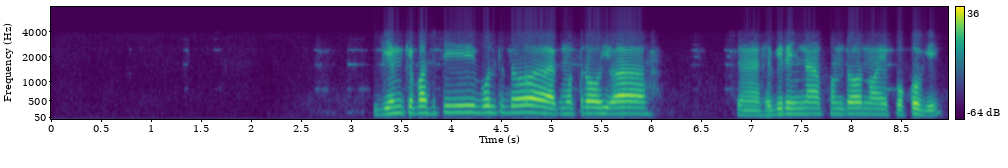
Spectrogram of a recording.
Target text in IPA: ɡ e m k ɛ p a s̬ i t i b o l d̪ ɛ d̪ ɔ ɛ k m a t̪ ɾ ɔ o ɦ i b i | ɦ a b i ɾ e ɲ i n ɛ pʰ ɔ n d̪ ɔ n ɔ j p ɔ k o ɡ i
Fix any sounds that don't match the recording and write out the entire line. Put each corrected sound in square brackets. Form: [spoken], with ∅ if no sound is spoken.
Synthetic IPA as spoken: ɡ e m k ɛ p a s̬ i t i b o l [t̪] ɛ d̪ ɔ ɛ k m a t̪ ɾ ɔ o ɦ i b [a] | ɦ [e] b i ɾ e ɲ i n [a] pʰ ɔ n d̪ ɔ n ɔ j p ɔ k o ɡ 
